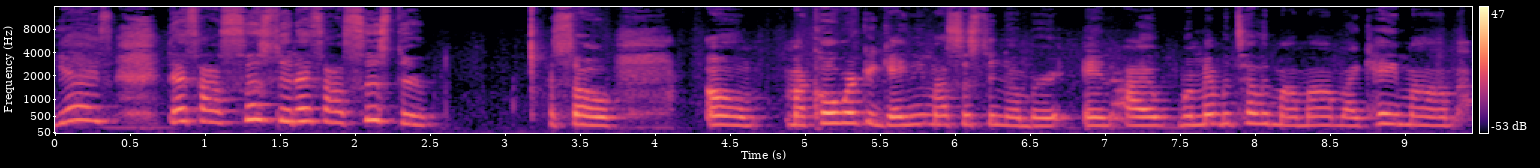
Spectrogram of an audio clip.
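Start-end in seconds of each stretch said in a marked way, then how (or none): 0.0-2.5 sobbing, high, tearful screaming. Speaker retells the sisters' answer to the mother's question; imitating screaming and crying. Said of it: "started screaming and crying and saying".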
